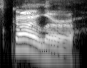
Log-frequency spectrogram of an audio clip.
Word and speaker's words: Schuyler: Nancy Robertson says the Schuyler is pronounced Schuyler.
